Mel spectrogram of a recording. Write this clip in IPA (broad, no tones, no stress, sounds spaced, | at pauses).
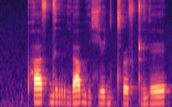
pʰ a s d i r i̤ ɾ a b e̤ ç e ɟ ə̤ cʰ ə˞ s ʈ ə̤ j e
